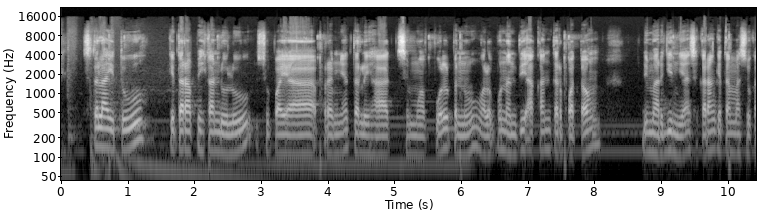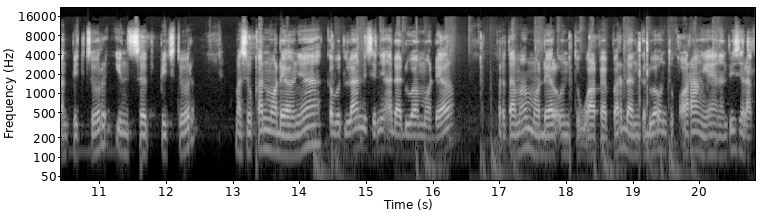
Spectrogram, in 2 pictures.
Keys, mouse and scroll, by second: 10.0 click, 16.6 click.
